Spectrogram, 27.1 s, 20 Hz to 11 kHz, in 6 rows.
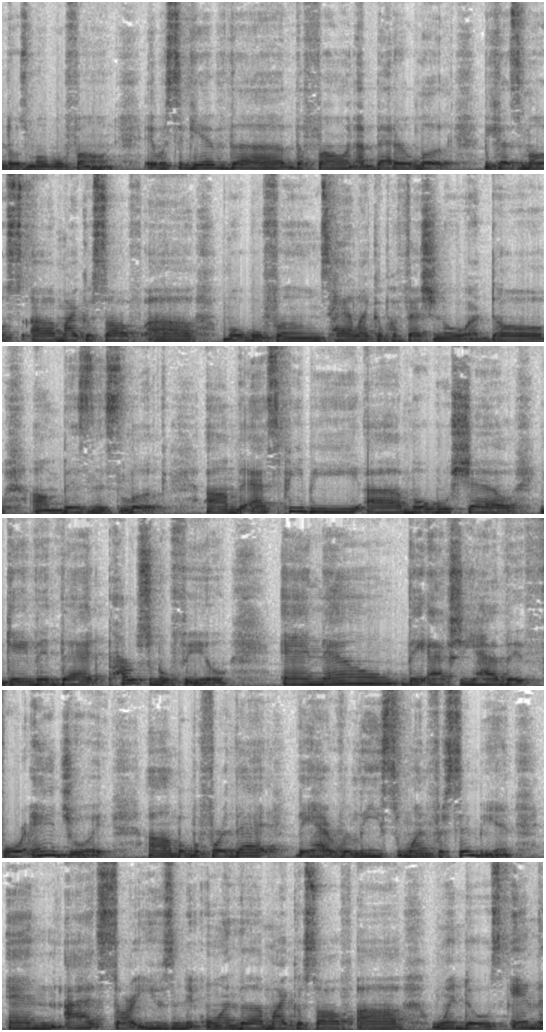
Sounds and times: Speech: 0.0 - 27.0.

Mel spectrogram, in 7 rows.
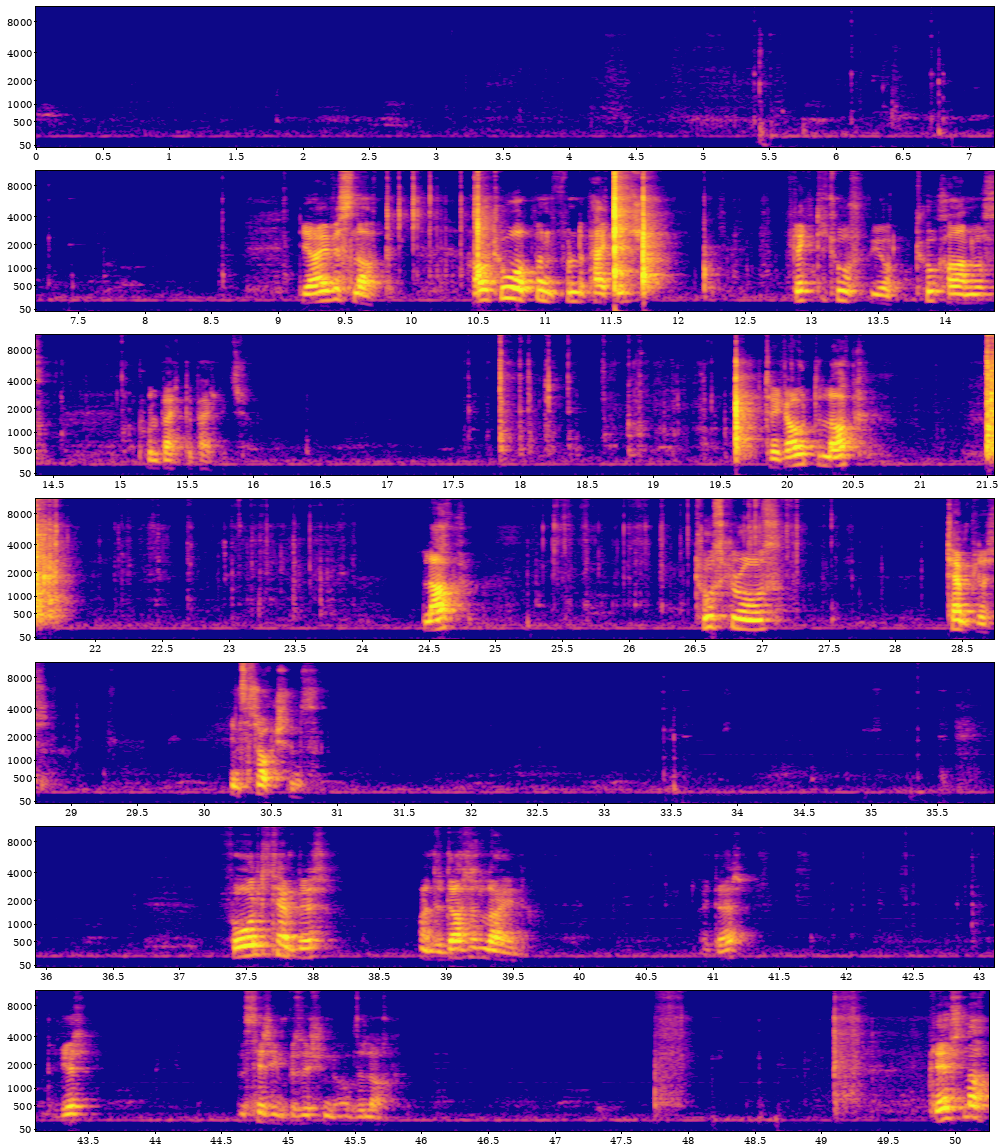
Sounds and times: Speech: 9.2 - 11.9, 12.8 - 14.5, 15.2 - 16.1, 19.8 - 20.7, 24.4 - 24.9, 26.5 - 27.2, 28.4 - 28.9, 30.2 - 31.0, 37.3 - 38.2, 38.8 - 39.7, 40.9 - 41.4, 43.2 - 43.6, 44.6 - 45.9, 49.8 - 50.2.

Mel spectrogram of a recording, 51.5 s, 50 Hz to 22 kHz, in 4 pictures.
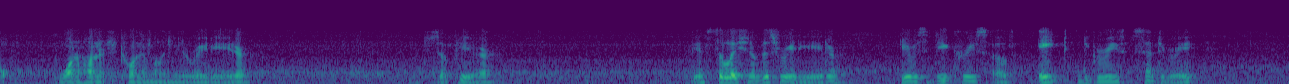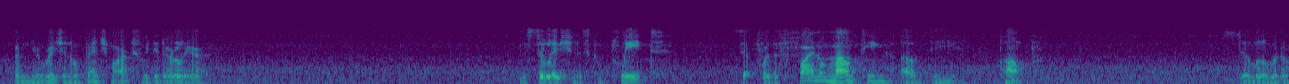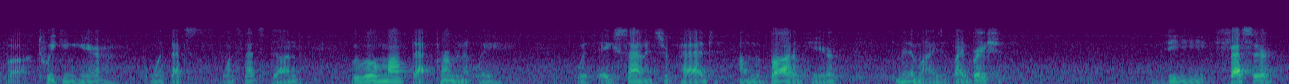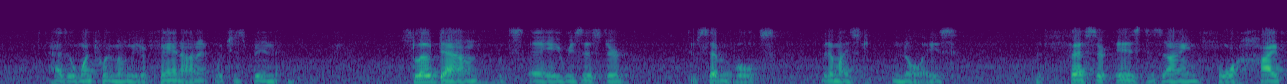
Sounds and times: Speech: 0.0 - 2.6, 4.2 - 5.0, 6.9 - 12.1, 13.0 - 15.0, 18.1 - 23.4, 25.1 - 30.9, 31.5 - 35.9, 37.3 - 41.7, 42.7 - 48.3, 49.0 - 51.5.

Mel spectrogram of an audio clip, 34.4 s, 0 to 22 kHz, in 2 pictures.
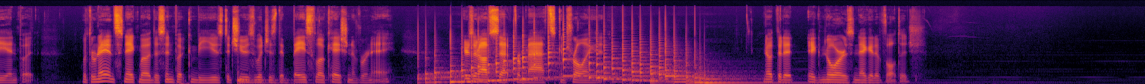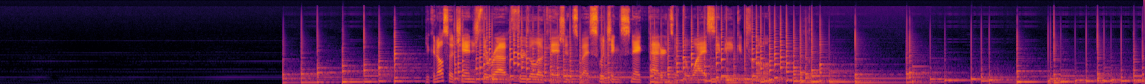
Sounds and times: Speech: 0.0 - 0.6, 1.2 - 6.0, 7.0 - 9.1, 11.5 - 13.9, 23.6 - 28.9
Music: 3.6 - 5.4, 6.2 - 12.8, 13.9 - 34.3.

